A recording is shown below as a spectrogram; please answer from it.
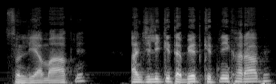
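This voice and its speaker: A man's voice: medium pitch, fairly quick, faint music behind, close to an everyday voice. A man voicing a worried, angry young husband in a cartoon story, reproaching his mother in an earnest way. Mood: stern. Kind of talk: Hindi cartoon story character voice.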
